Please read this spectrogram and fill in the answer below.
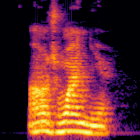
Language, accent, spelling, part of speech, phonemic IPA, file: French, Canada, enjoignes, verb, /ɑ̃.ʒwaɲ/, LL-Q150 (fra)-enjoignes.wav
- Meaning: second-person singular present subjunctive of enjoindre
